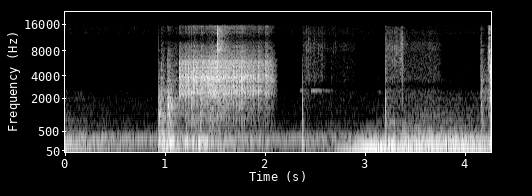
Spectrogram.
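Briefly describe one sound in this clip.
Papers rustle and scatter onto the floor.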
